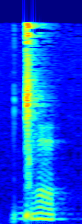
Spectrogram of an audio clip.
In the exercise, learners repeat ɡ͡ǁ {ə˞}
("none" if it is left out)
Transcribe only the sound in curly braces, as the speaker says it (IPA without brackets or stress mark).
ə˞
